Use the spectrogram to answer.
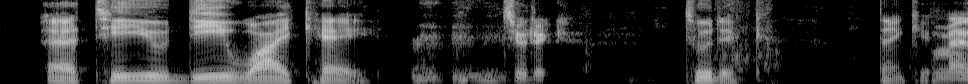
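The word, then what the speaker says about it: Tudyk: it yes Alan uh uh totki k2so yeah spell it for me please his last name uh t-u-d-y-k tutic tudik thank you may I said turkey Alan tudik I knew the name but you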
